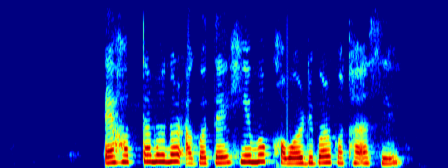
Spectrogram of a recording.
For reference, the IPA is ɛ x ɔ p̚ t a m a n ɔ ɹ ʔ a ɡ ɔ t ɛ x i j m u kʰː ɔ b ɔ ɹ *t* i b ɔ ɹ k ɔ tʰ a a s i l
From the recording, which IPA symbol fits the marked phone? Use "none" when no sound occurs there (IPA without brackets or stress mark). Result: d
